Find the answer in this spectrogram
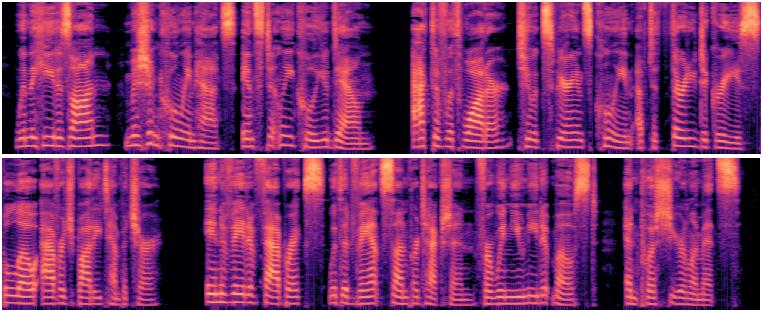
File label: Online Ad 30s Female Tone; Serena Williams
